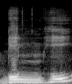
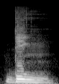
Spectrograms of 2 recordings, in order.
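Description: First: The middle consonant is an m sound. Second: The middle consonant is an ng sound. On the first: The speaker calls it wrong. "chúng ta không đọc là dimhi" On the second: The speaker calls it right. "mà đọc là ding"

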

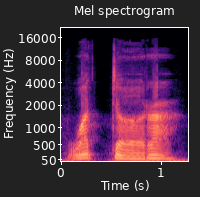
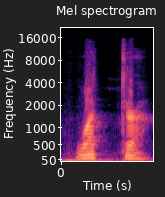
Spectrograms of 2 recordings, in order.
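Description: First: The word is said with three syllables. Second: The word is said with two syllables. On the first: The speaker calls it wrong. "Chứ chúng ta không đọc là Vajra. Nếu mà chúng ta đọc Vajra thành ba âm rồi" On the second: The speaker calls it right. "Ráp lại là hai âm là Vajra"

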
